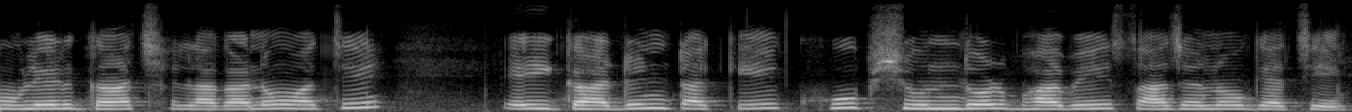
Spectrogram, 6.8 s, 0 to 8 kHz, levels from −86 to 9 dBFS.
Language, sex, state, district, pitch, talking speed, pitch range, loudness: Bengali, female, West Bengal, Purulia, 265 Hz, 135 wpm, 245-280 Hz, -17 LUFS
